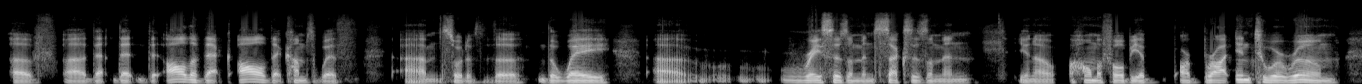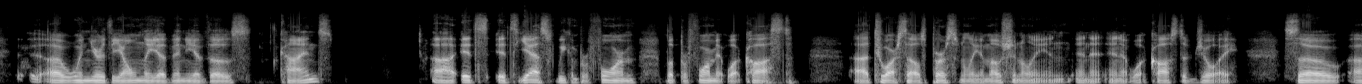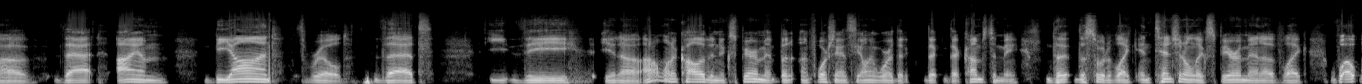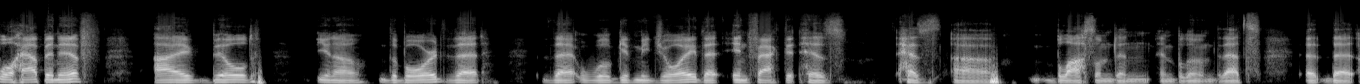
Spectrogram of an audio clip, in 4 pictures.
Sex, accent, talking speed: male, American, 150 wpm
